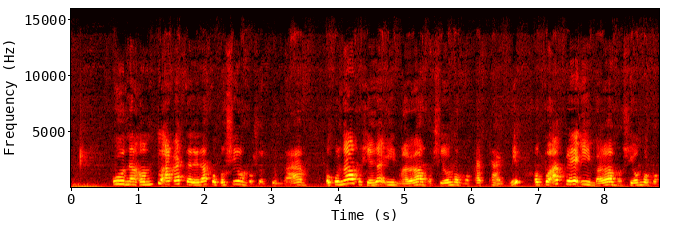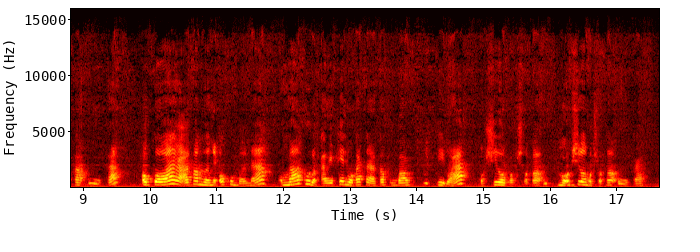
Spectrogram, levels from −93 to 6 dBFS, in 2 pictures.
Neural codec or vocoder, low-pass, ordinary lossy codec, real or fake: codec, 44.1 kHz, 3.4 kbps, Pupu-Codec; 14.4 kHz; Opus, 64 kbps; fake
